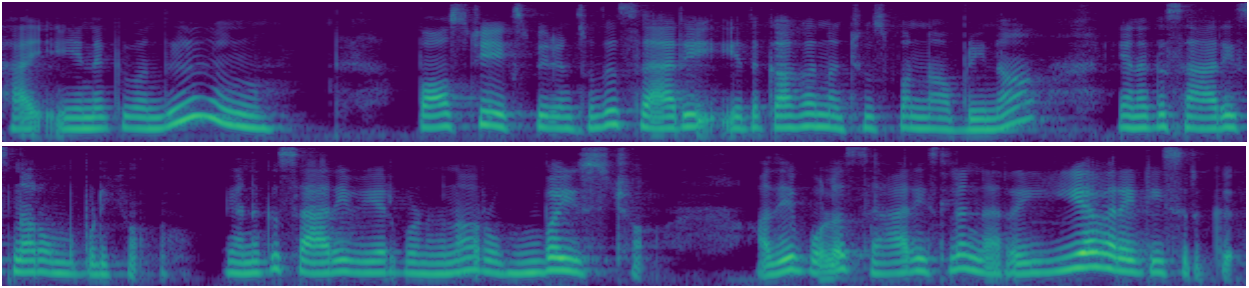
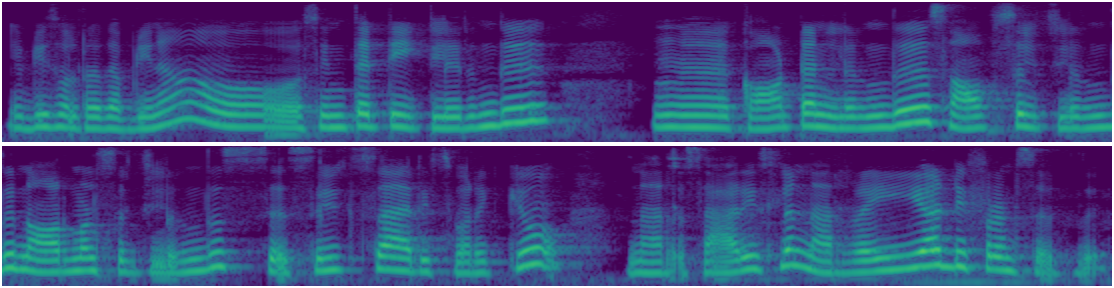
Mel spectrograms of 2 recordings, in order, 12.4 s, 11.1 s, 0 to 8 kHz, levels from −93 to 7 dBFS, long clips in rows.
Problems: none marked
